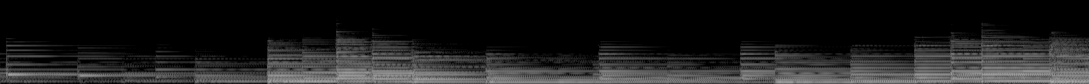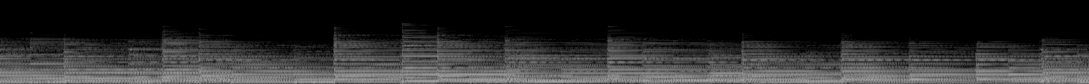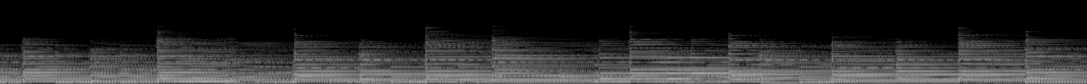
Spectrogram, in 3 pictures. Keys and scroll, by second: 2.2 Delete.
